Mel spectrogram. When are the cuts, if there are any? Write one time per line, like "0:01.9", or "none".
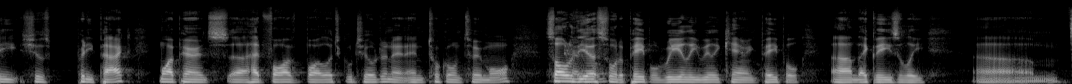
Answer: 0:08.7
